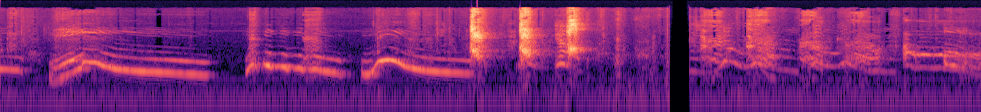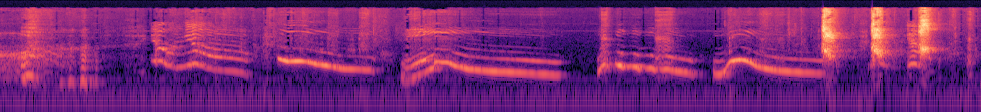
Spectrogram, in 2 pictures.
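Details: Persistent puppy crying from a bulldog: bursts of falling, nasal whines repeated about twice a second in runs, interrupted by sharp bark pairs and a brief scuffle, over a low steady hum.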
